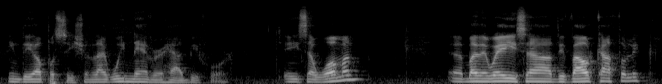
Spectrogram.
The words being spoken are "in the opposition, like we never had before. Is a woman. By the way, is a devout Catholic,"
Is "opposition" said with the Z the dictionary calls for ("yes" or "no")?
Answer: no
